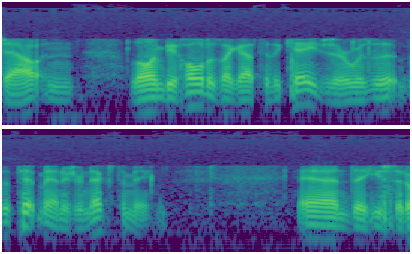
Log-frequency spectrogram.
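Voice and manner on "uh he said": normal talking voice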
